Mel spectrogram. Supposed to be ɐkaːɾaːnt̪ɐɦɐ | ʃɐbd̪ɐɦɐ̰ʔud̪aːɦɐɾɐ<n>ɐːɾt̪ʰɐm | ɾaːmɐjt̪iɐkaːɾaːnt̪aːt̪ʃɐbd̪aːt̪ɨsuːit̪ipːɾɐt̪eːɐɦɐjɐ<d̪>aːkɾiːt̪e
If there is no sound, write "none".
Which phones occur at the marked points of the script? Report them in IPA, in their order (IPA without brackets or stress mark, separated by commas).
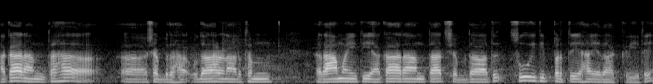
ɳ, d̪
